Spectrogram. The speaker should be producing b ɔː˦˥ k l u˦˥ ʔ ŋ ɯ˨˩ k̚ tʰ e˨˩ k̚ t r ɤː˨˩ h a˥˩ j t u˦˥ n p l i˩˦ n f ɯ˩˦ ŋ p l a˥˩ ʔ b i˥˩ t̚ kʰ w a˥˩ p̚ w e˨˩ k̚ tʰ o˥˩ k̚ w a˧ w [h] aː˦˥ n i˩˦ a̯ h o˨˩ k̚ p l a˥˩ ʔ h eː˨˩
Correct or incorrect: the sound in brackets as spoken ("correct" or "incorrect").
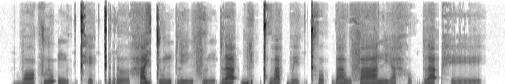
incorrect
